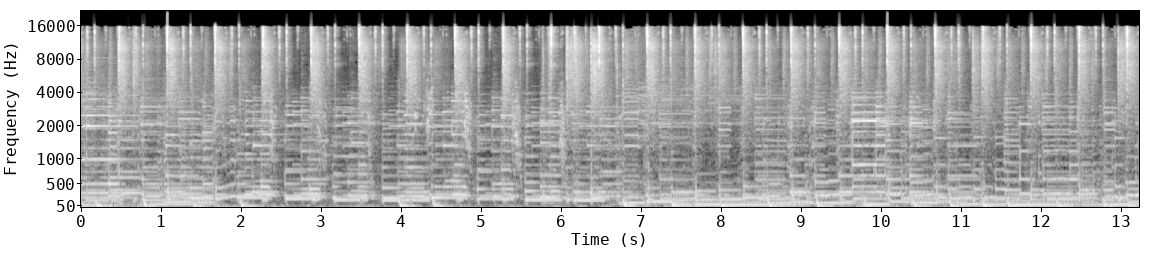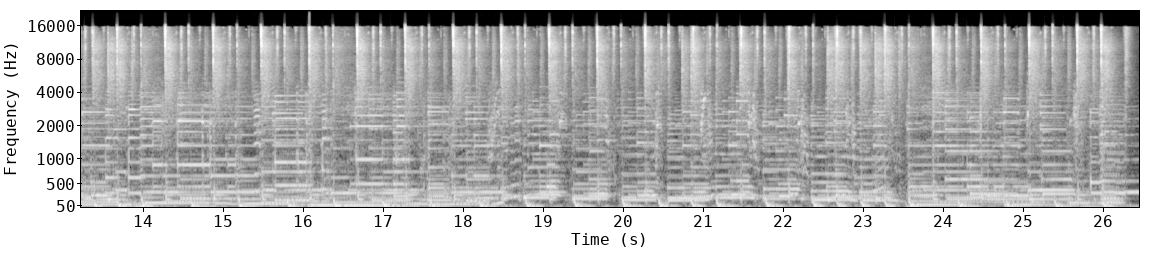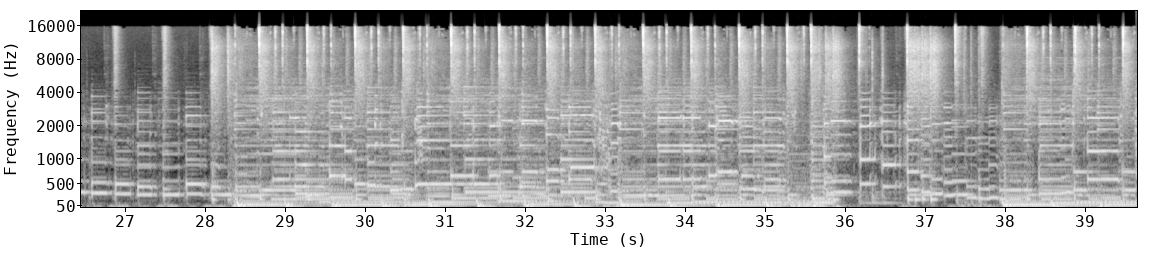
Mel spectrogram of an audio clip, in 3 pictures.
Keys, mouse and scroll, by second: 1.6-4.0 drag, 4.0 ctrl+7, 8.0 click, 13.3 click, 13.3 click, 15.4 click, 20.3 click, 24.1 click, 26.7 click, 30.6 click, 32.8-38.9 drag.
